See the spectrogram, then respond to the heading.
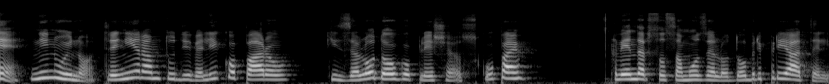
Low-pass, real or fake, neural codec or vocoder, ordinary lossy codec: none; fake; codec, 24 kHz, 3.1 kbps, DualCodec; none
